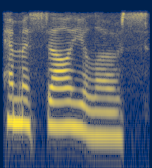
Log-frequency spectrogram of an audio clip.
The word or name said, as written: hemicellulose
